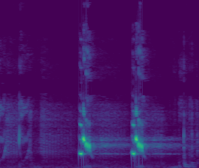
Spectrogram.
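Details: Lyrebird performance in the cool wet rainforest of Tarra-Bulga National Park, Victoria, Australia: a pair of strong, bright, harmonic notes about half a second apart, each dropping in pitch into a sustained whistle, with a faint hiss and light ticks between.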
